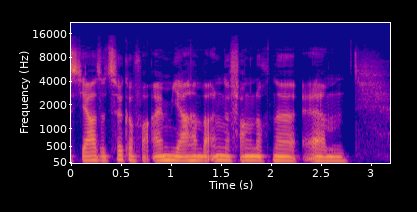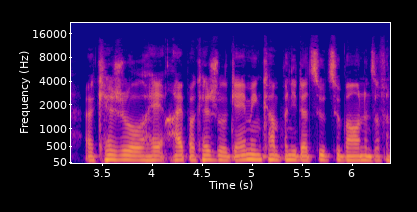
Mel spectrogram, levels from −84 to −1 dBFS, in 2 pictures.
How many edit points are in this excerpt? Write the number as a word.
zero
